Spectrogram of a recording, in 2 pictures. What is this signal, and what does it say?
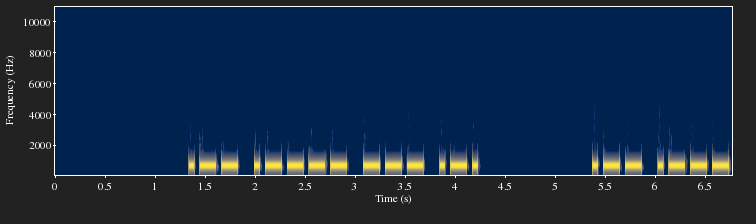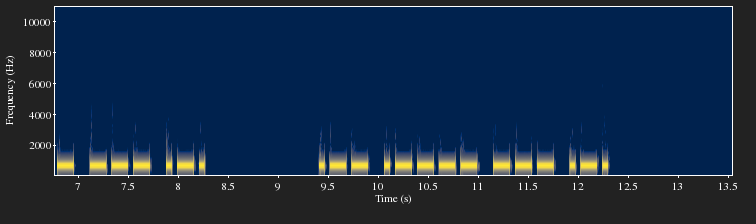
Morse code, heard as a keyed tone, about 22 wpm, 700 Hz. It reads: W1OR W1OR W1OR
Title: USA Call Signs - 4 Characters - Repeated 3x - 22wpm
